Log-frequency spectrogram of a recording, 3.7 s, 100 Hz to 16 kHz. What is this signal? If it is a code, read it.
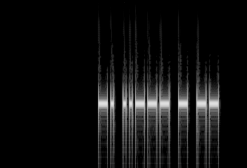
Morse code, heard as a keyed tone, about 26 wpm, 700 Hz. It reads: N2TM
